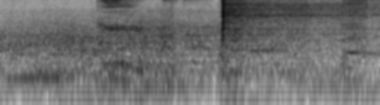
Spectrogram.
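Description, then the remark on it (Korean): A bus, the last bus of the day, rumbles as it pulls up, with a sharp hiss of air brakes midway and a steady low engine drone throughout. “버스 오네요.”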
